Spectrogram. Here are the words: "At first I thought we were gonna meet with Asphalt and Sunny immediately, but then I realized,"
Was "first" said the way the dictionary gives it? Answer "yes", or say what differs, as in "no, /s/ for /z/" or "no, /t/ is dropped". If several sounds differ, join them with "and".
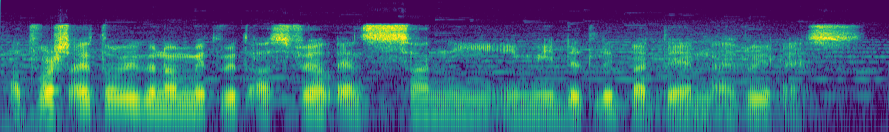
no, /t/ is dropped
